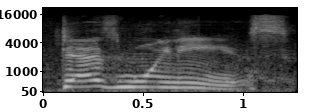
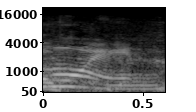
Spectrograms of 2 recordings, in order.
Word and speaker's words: Des Moines: Lawrence, this morning when we came in, I had to tell Brian it's not pronounced Des Moines. Right, no. Des Moines.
